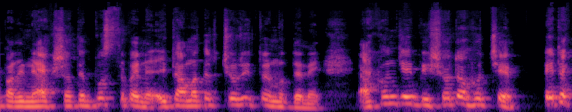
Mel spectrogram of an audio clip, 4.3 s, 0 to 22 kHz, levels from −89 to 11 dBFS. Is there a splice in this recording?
no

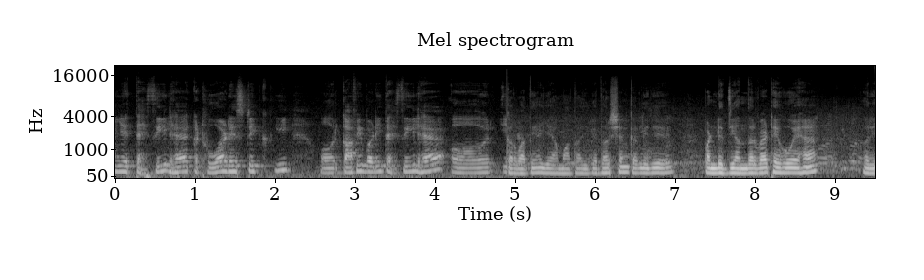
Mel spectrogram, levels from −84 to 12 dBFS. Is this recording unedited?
no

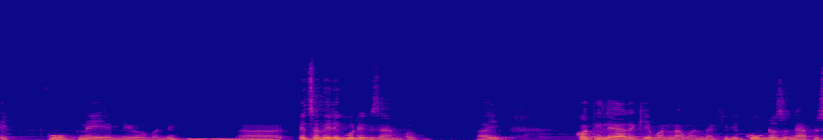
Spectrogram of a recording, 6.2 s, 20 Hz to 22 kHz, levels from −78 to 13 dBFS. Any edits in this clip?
no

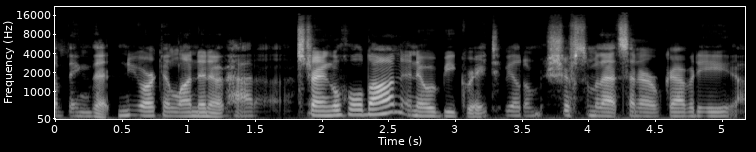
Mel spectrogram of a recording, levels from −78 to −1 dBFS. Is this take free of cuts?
yes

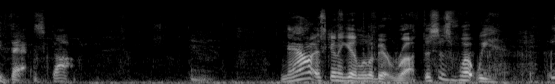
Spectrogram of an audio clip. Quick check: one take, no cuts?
yes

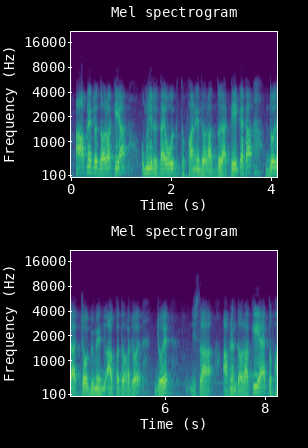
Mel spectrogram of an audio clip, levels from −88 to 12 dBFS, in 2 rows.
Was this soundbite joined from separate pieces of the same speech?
no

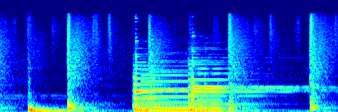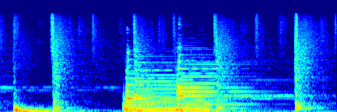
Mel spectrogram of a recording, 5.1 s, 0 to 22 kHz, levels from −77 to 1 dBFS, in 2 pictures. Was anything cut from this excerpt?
no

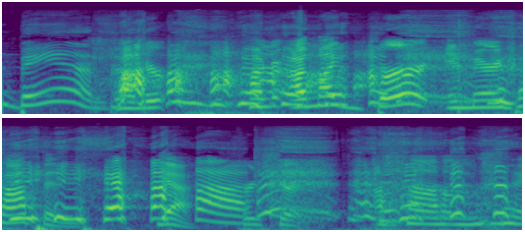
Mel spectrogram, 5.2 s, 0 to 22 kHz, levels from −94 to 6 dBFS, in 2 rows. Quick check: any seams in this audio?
yes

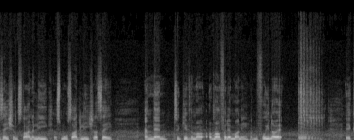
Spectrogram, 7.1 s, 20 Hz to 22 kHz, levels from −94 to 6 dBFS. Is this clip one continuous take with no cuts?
yes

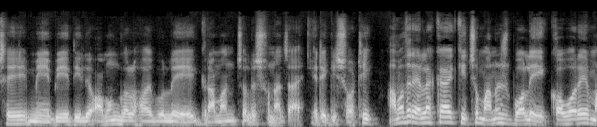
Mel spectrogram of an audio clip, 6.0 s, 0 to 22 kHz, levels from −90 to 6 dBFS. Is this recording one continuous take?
no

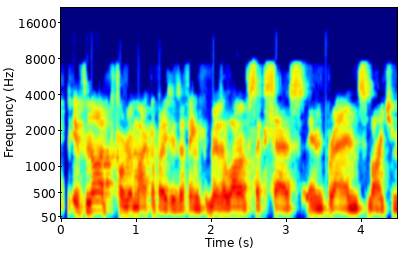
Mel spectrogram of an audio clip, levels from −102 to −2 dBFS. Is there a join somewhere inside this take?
yes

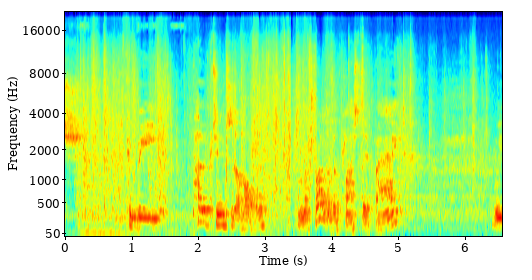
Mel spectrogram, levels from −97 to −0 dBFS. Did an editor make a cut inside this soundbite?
yes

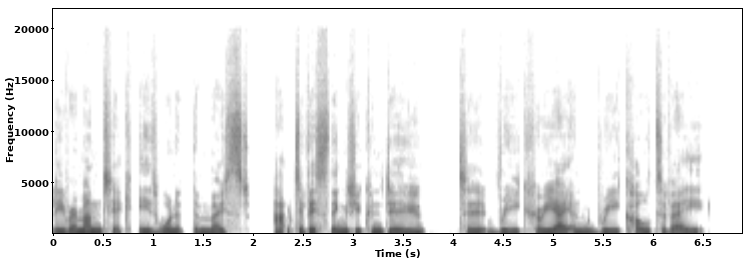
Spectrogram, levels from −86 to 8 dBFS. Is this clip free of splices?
no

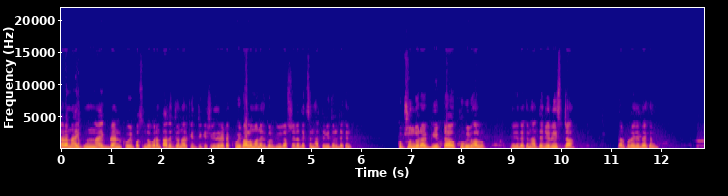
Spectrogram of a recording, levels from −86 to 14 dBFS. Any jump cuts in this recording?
no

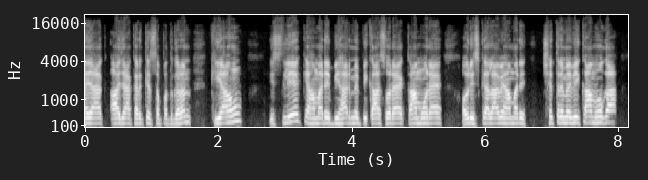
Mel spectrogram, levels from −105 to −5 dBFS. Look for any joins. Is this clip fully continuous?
yes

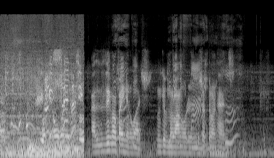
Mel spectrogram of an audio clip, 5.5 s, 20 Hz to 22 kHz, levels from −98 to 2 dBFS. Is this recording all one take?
no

